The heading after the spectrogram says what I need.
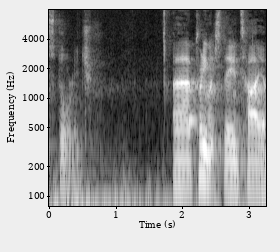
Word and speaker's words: Storj: Right storage or as it's meant to be pronounced storage uh pretty much the entire Max total supplies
